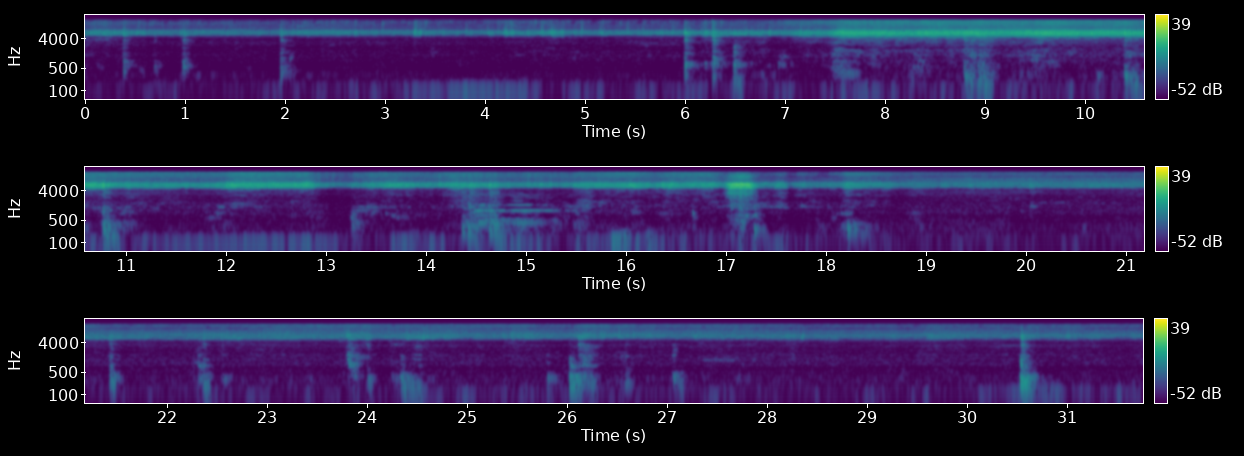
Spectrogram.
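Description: Olive pickle mixture sizzling in a pan as it is stirred, with a spoon clicking and scraping against the pan now and then. The sizzle is loudest for several seconds in the middle, and there is one sharper knock a little later.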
